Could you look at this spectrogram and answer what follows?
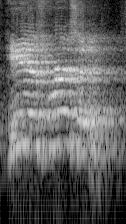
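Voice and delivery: high ringing proclamation shouted out; yelled out. Retold or imitated. Priest shouting over the communist speaker. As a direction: call it out over the crowd. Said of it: "he yelled out".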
